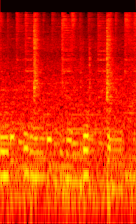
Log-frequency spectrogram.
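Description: Fretless six-string F Bass electric bass played through a Markbass amplifier in a fast run of short melodic notes, with sharp percussive hits about half a second in and near the end.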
